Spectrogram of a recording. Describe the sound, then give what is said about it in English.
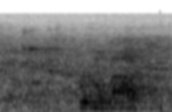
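A basketball is dribbled at the top of the key during a game, its bounces fairly faint under a commentator's continuous play-by-play voice. “Jones dribbles top of the key”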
